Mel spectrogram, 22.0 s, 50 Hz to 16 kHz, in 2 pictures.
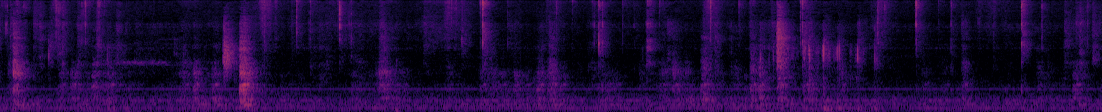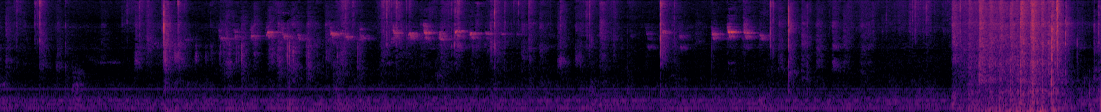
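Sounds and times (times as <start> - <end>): low steady hum: 0.0 - 22.0
cockatiel chirping softly: 12.8 - 19.5.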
